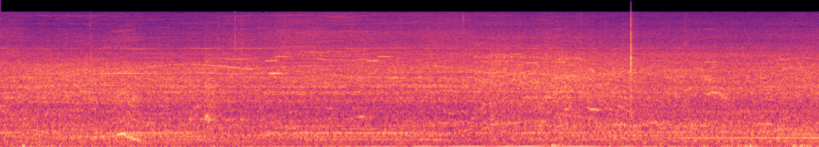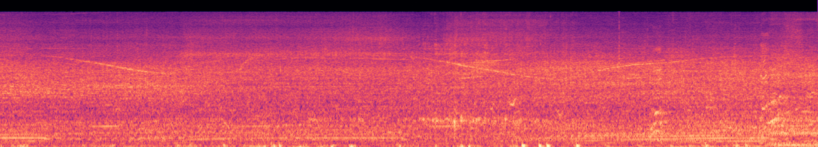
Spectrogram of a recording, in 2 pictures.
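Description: Radio-controlled hydraulic wheel loader's electric motors and hydraulic pump whining in steady stretches of a second or two, over a background of crowd chatter, with a few low thumps near the end.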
